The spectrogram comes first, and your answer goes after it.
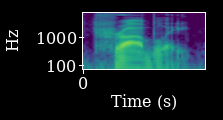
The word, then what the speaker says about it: probably: Then there's probably. This is a classic case of syllable shortening, cutting the middle vowel out of probably entirely, reducing it from 3 syllables to 2.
